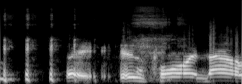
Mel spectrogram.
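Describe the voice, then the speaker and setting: In a Louisiana accent, a man speaks with ordinary pitch variation in a dry, close sound with no echo. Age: young. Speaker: panel regular on a bible study show. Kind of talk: casual chat. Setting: in a car. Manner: halting.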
